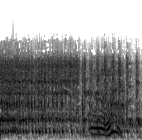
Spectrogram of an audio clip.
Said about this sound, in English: Oh, it runs, honey. I want you to hear the smooth-running motor. Oh, great motor. I'll start it up. I want you to hear the hum of it.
